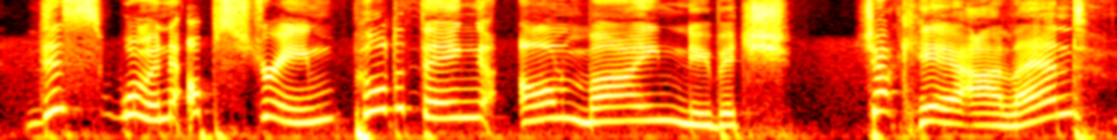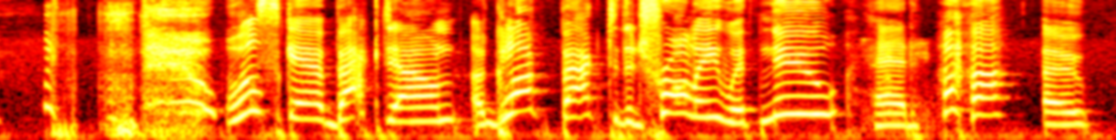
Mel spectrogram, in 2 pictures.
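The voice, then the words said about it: Attempted British accent, tipsy-sounding. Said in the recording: “pick an accent, any accent ... Horrible. I'm going to attempt, I guess, maybe British. ... Is that tipsy or toddler? ... tipsy ... is that pretty good British?”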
